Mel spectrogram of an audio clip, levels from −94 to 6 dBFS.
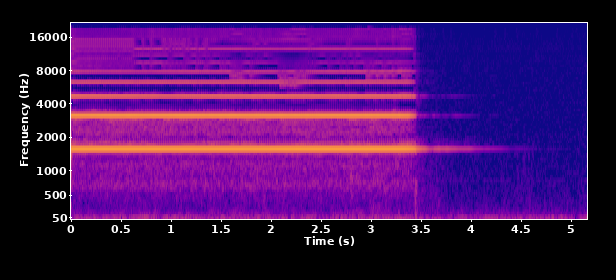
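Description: From the start of the music right through to the end, tones come across noisy, rough and grainy rather than clean. That's plainly audible Opus compression, likely in its CELT music mode at a rate around 24 kbps. The encoder holds on to each band's energy but runs short of bits, so it patches the detail with folded copies of lower bands or with noise. The top end still reaches about 20.1 kHz, so it's gritty rather than muffled.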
